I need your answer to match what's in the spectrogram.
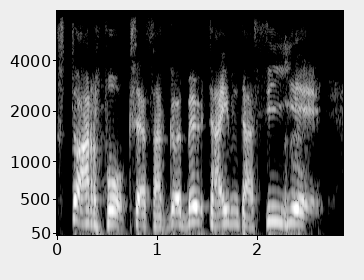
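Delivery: high-pitched, large Scottish voice. Imitating Andros yelling at Star Fox at the game's end: Andros's big, loud Scottish voice. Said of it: "yells at you in a big, loud Scottish voice".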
